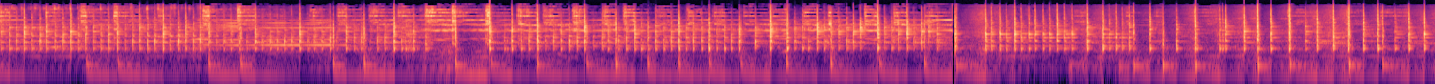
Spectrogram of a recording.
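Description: Percussion-led music: regular low drum strokes about twice a second under a sustained pitched melody line, which drops out briefly about four and a half seconds in. From about ten seconds in, sharp high strokes crowd in more densely over the drums.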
